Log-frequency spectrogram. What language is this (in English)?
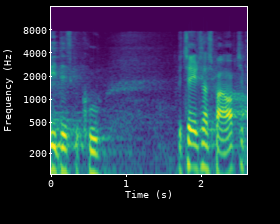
Danish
